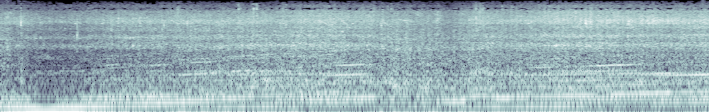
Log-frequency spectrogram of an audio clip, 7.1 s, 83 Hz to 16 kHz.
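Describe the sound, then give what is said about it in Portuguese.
A second-generation Chevrolet Corvette Stingray's V8 engine roars loudly and steadily, a deep rumble with rising and falling revs throughout, with no voices over it. “Então, fivela o cinto e confere aí, principalmente o estilo e, claro, o ronco do V8.”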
